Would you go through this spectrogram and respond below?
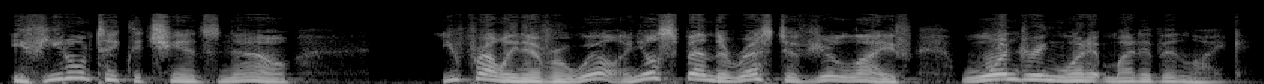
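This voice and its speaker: A man's voice: fairly high pitch, sing-song, fairly quick, slightly rough, no room sound. Kindly, earnest male bartender, dry sound, acted. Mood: earnest, encouraging. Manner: gentle, earnest. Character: kindly, encouraging bartender and good listener. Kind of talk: radio drama acting.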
